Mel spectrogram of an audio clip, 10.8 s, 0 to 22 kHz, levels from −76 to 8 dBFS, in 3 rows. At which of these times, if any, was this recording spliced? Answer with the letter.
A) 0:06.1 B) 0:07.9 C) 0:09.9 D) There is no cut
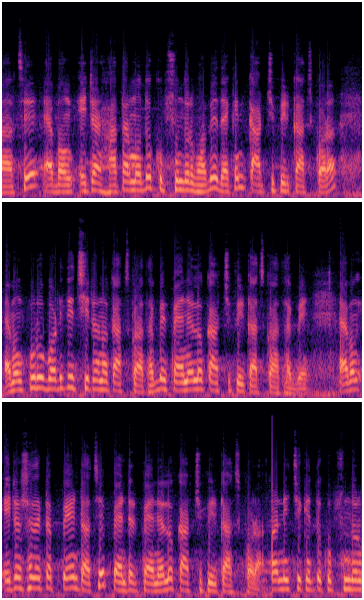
C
